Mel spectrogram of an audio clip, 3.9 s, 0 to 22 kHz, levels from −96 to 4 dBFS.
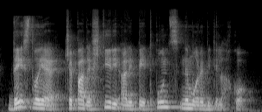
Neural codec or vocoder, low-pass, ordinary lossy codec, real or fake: vocoder, 48 kHz, 128 mel bands, Vocos; 14.4 kHz; Opus, 32 kbps; fake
